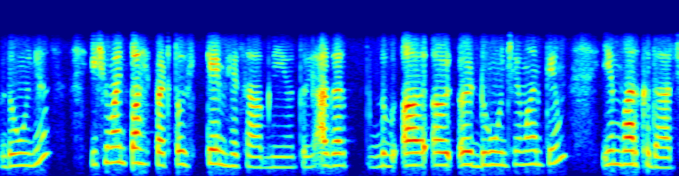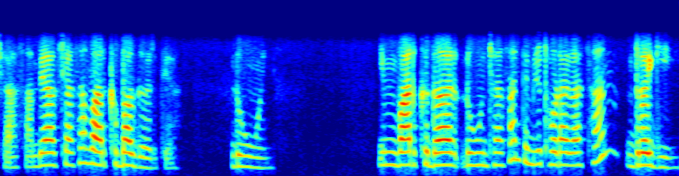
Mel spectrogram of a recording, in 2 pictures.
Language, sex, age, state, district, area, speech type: Kashmiri, female, 60+, Jammu and Kashmir, Ganderbal, rural, conversation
